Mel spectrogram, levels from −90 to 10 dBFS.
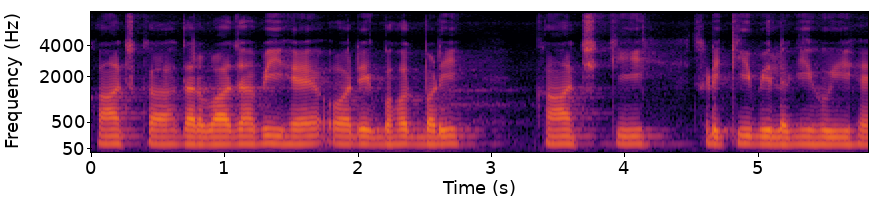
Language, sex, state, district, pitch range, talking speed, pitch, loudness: Hindi, male, Uttar Pradesh, Jyotiba Phule Nagar, 115-120 Hz, 165 wpm, 115 Hz, -26 LUFS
